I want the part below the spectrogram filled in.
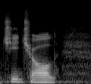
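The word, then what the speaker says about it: Jan Tschichold: among whom is the German young chick hold or some people pronounce his name chichold who in 1928 wrote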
